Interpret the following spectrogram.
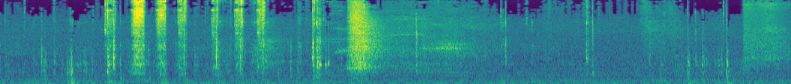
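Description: Clicks and knocks of a plastic overhead-console trim panel and a cordless Milwaukee FUEL driver as small star-bit screws are backed out, with one short rasping scrape about halfway through.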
